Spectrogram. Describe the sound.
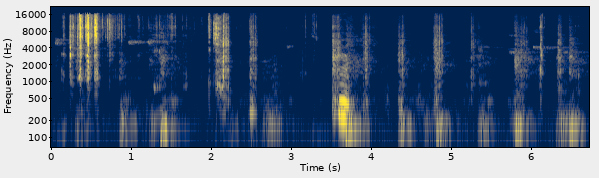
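Crunchy bites and chewing of a light seed cracker packed with seeds: many sharp, dry crunches in an uneven rhythm, separated by short quiet gaps.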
